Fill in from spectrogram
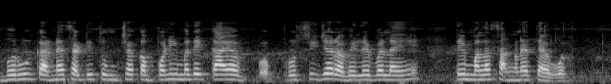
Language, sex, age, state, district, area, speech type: Marathi, female, 45-60, Maharashtra, Mumbai Suburban, urban, spontaneous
